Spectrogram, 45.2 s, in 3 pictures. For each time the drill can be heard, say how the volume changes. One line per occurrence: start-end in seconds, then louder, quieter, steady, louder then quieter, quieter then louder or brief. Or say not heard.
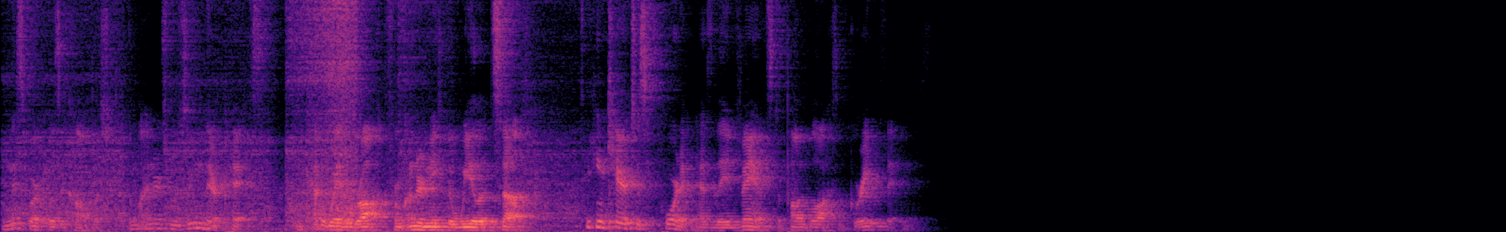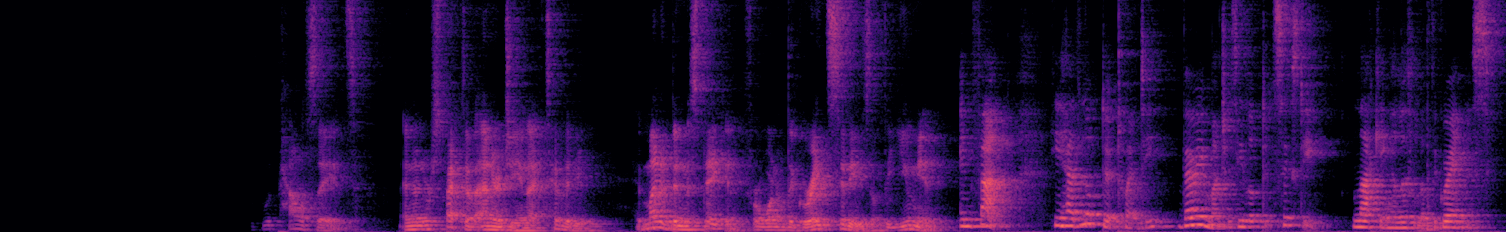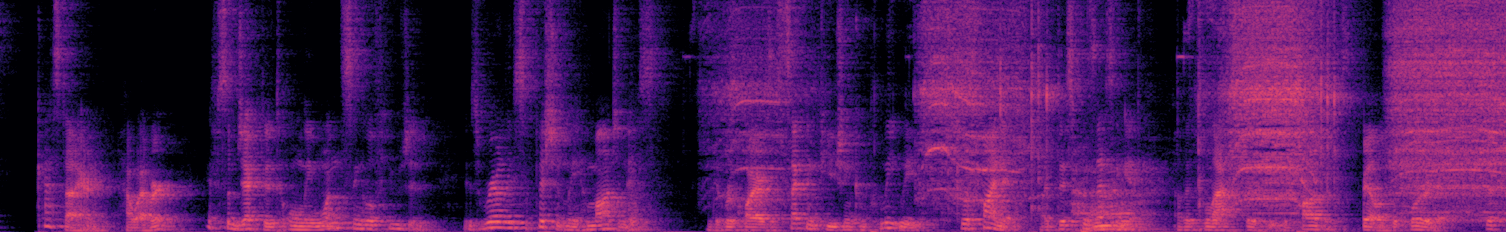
36.4-45.1 louder.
